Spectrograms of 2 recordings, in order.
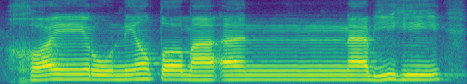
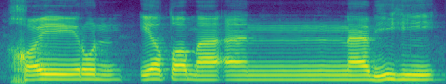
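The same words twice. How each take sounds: First: The tanwin links forward with a short 'ni' sound. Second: The tanwin and next word stay unlinked.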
